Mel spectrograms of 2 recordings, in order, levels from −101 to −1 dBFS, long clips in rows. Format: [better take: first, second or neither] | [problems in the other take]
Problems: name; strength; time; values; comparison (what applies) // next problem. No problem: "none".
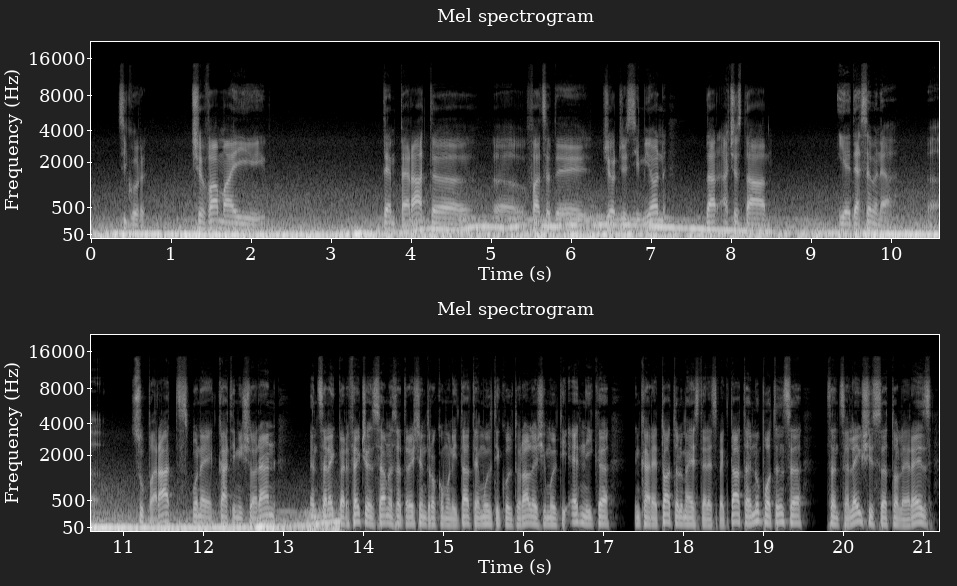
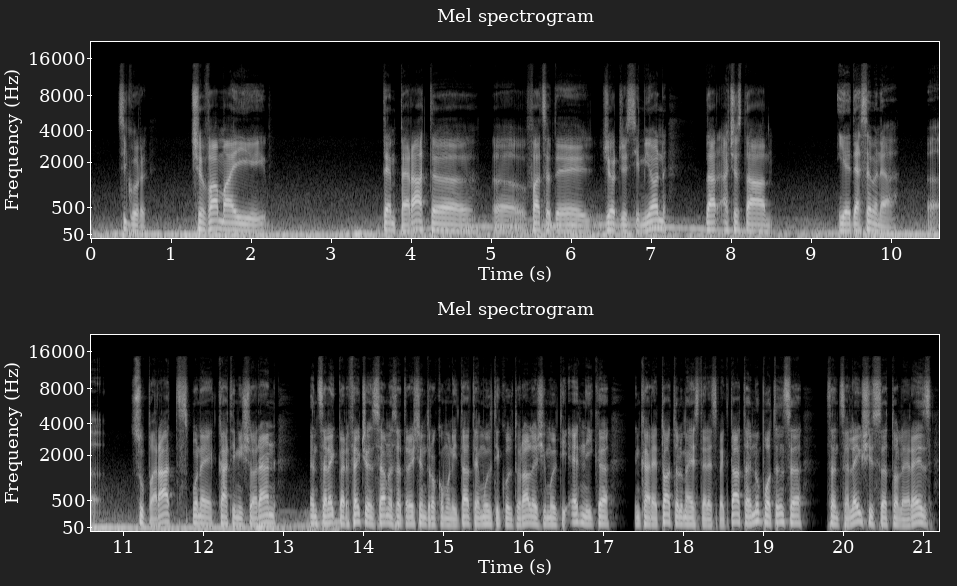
second | low rumble; loud; until 14 s; 7 dB below the speech; faint in the second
